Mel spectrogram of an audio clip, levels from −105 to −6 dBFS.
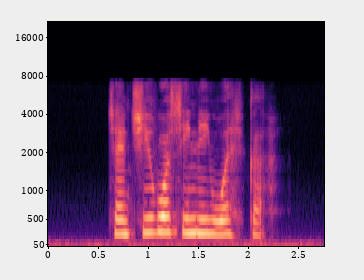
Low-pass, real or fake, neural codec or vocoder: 7.2 kHz; fake; autoencoder, 22.05 kHz, a latent of 192 numbers a frame, VITS, trained on many speakers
